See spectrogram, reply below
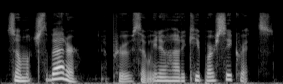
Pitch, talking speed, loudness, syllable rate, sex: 175 Hz, 295 wpm, -20 LUFS, 7.0 syllables/s, female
